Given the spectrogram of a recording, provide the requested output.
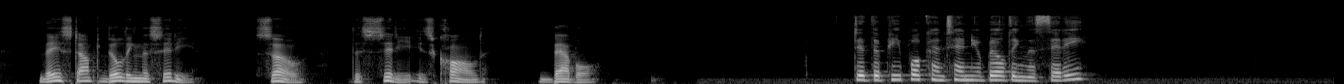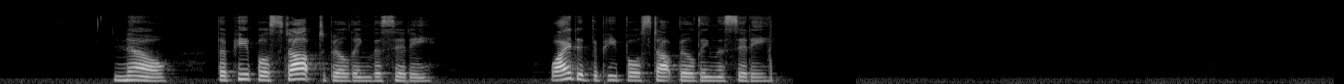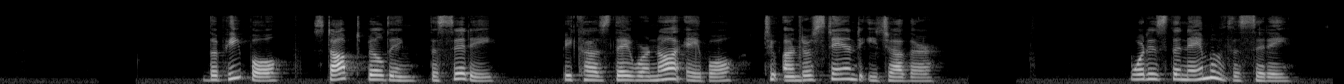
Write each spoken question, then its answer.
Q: What is the name of the city?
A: The name of the city is Babel.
